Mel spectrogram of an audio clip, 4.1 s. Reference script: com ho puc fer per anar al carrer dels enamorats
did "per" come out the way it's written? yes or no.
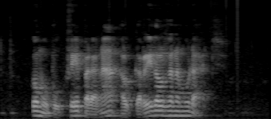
yes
